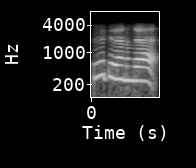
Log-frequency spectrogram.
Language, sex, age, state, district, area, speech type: Tamil, female, 60+, Tamil Nadu, Kallakurichi, urban, conversation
